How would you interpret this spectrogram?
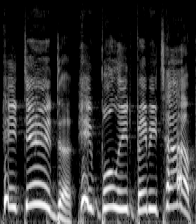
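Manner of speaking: high, insistent accusation; indignant protest. Acted. Dad insisting to the bully's father, indignant protest.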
